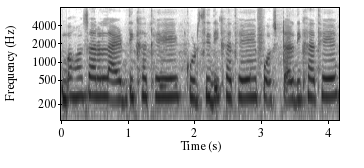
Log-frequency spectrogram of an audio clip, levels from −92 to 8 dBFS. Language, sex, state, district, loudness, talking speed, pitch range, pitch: Chhattisgarhi, female, Chhattisgarh, Bilaspur, -12 LUFS, 160 wpm, 255-270 Hz, 265 Hz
